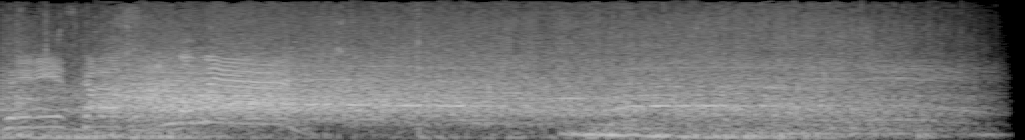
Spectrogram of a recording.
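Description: A large indoor crowd cheers and shouts loudly in an echoing arena.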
